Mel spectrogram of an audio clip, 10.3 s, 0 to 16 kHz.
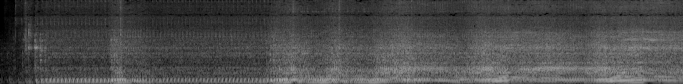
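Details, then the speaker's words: Honda Vario Techno 125 scooter after replacing a failed, fallen-in tensioner that caused a rough engine noise: starts, revs smoothly and idles evenly with no rattle, engine now normal. "setelah kita ganti stationer yang baru ternyata bunyi mesinnya sudah sangat-sangat halus dan normal tidak ada kendala apapun"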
